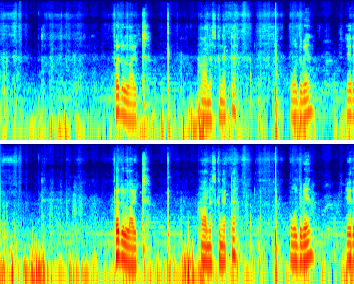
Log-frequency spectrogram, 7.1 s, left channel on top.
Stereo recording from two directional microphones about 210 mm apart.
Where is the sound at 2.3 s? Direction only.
15° right (ahead or behind).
